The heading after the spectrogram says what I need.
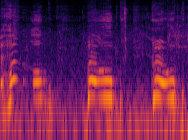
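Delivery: high, loud, panicked yelling.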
